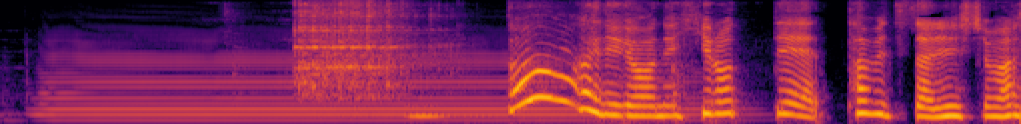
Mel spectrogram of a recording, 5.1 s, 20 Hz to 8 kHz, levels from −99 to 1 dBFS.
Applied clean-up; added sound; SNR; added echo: none; Wind instrument, woodwind instrument + Brass instrument; 19 dB; none.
